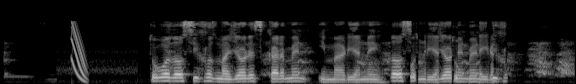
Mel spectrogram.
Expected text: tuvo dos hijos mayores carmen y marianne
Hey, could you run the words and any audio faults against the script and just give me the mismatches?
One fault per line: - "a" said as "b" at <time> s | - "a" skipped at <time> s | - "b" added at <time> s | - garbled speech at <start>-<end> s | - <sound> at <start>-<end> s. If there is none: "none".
- chirp at 0.7-0.9 s
- garbled speech at 3.9-5.1 s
